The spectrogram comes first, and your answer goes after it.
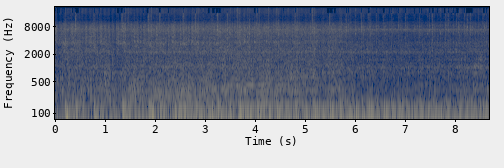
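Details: Volkswagen dune buggy air-cooled engine, abandoned long near the beach and badly rusted, restored with coil and lines reconnected: low, loping idle, slightly uneven at first, then a steady beat after a fresh start.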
